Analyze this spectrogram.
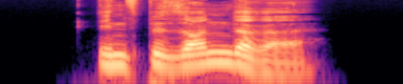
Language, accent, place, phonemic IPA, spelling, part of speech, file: German, Germany, Berlin, /ɪnsbəˈzɔndəʁə/, insbesondere, adverb, De-insbesondere.ogg
- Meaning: in particular, particularly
